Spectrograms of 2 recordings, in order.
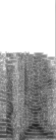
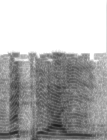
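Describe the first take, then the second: First: The first syllable has an 'a' vowel. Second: The first syllable has an 'i' vowel. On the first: This is the everyday spoken form. The speaker calls it wrong. "ਉਂਝ ਆਪਾਂ ਮਠਿਆਈ ਬੋਲਦੇ ਨਾ ਆਮ" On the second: This is the form used in the scripture. The speaker calls it right. "ਧਿਆਨ ਰੱਖਣਾ ਉਚਾਰਨ ਕਰਨ ਵੇਲੇ ਮਿਠਿਆਈ"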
